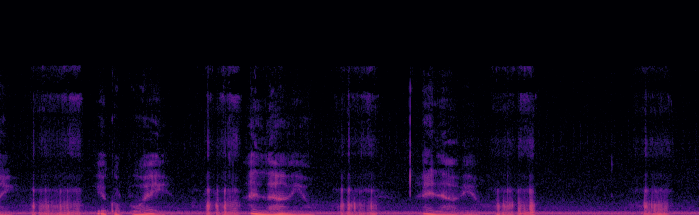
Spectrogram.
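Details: Sleepy Japanese Chin puppy fighting to stay awake, eyes open, with soft snorting snores and small whining breaths over a steady room hum; sleep snoring.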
